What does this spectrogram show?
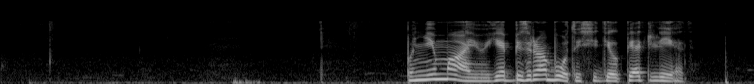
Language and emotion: Russian, angry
